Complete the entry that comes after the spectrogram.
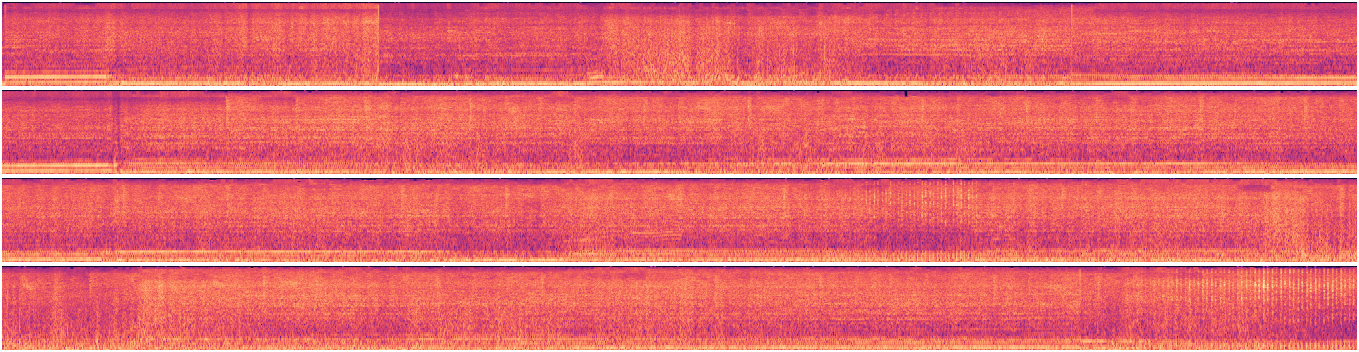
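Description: Several sport motorcycles pass along a road one after another, engines rising and falling in pitch as they approach and fade, loud and close, with occasional muffled voices underneath.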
